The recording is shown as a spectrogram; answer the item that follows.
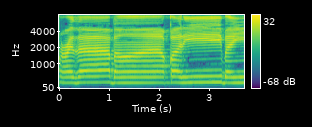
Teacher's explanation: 2 زبر کی تنوین کے بعد قاف جو ہے حروف اخفا میں سے ہے تو یہاں ہم غنہ کریں گے۔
